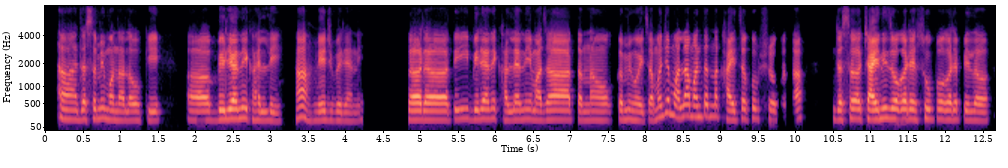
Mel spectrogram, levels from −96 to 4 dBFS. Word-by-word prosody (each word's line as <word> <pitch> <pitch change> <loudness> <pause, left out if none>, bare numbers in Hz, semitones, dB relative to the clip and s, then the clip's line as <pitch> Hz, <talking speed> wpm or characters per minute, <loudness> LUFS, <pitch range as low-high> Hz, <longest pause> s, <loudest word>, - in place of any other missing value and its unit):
हां, 185 -2 0
जसं 180 +2 -3
मी 200 - -4
म्हणालो, 165 -2 -3
की 165 -1 -3 0.4
अ, 170 0 +2
बिर्यानी 190 +3 +5
खाल्ली, 165 -3 -4 0.3
हां, 225 0 +4
व्हेज 165 0 -1
बिर्याणी. 155 -1 -7 0.6
तर 175 0 +6
अ, 170 0 +5
ती 190 +2 -5
बिर्याणी 190 +2 0
खाल्ल्याने 175 +2 -2
माझा 175 0 0 0.3
तणाव 165 0 -4
कमी 180 +1 -4
व्हायचा. 165 -1 -3
म्हणजे 225 - -3
मला 240 -2 +2
म्हणतात 230 +1 -1
ना, 230 0 -4
खायचा 180 +1 0
खूप 195 -1 -8
शौक 175 -2 -7
होता. - - -5 0.5
जसं 190 +2 +1
चायनीज 190 +2 +7
वगैरे, 190 -1 +3
सूप 190 +1 -6
वगैरे 180 -1 0
पिलं, 165 -2 -2
180 Hz, 160 wpm, -24 LUFS, 170-190 Hz, 0.6 s, चायनीज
